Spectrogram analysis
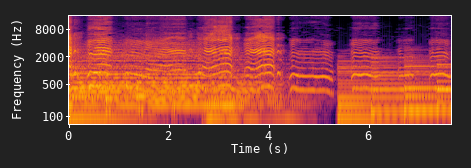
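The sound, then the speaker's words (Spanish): A hungry baby cries loudly and without pause, the wails wavering up and down in pitch and broken only by a couple of brief catches of breath. “Por favor, ¿alguien puede alimentar a mi bebé? Tiene mucha hambre.”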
